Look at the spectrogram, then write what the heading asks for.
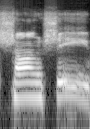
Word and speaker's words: Shang-Chi: Pronounced Shang-Chi, and I heard Kevin Feige pronouncing it Shang-Chi, so I figure it's Shang-Chi, but I don't know.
